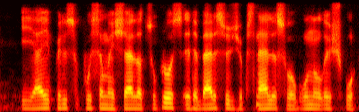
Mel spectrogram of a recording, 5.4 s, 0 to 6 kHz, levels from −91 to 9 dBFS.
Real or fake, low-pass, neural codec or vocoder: fake; 5.4 kHz; codec, 24 kHz, 1.2 kbps, DualCodec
